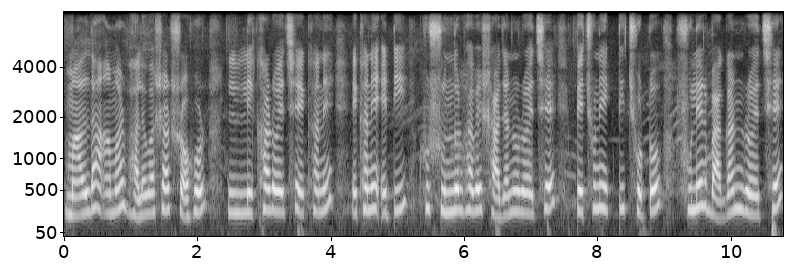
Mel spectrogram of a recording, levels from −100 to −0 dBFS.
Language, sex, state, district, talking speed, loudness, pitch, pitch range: Bengali, female, West Bengal, Malda, 110 wpm, -15 LUFS, 260 Hz, 235-285 Hz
